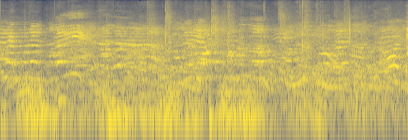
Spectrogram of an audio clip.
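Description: Many children's voices at once, chattering and calling out over one another in a large hall.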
